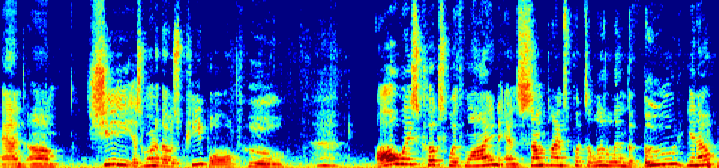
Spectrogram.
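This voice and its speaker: In a room with audible echo, a woman speaks very slowly at a high pitch with very wide pitch swings. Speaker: home cook hosting a cooking show. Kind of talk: cooking tutorial. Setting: home kitchen. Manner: casual, chatty.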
